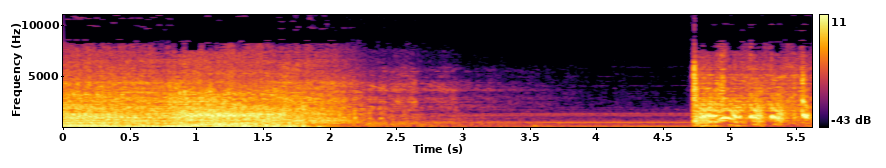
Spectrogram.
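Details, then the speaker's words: 12-valve Cummins diesel, five-speed truck, winter cold start: long uneven cranking about three turns a second before it finally runs; owner suspects injection pump or injectors, slow to fire on all six. "i think there's probably something wrong with the injection pump or injectors because it takes a while for this thing to fire on all six"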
